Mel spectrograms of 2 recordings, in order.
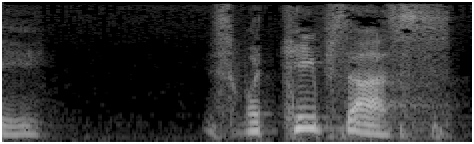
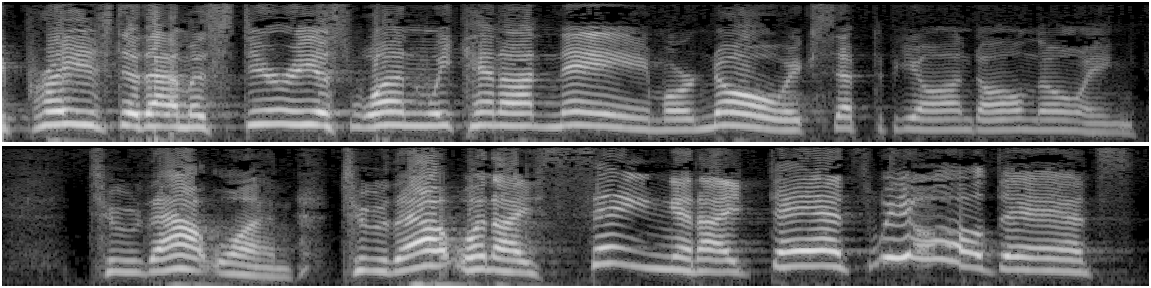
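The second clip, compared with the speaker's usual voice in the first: ecstatic praise; 8 semitones higher, 8 dB louder than usual. Acted. Ecstatic praise, rising to a shout.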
